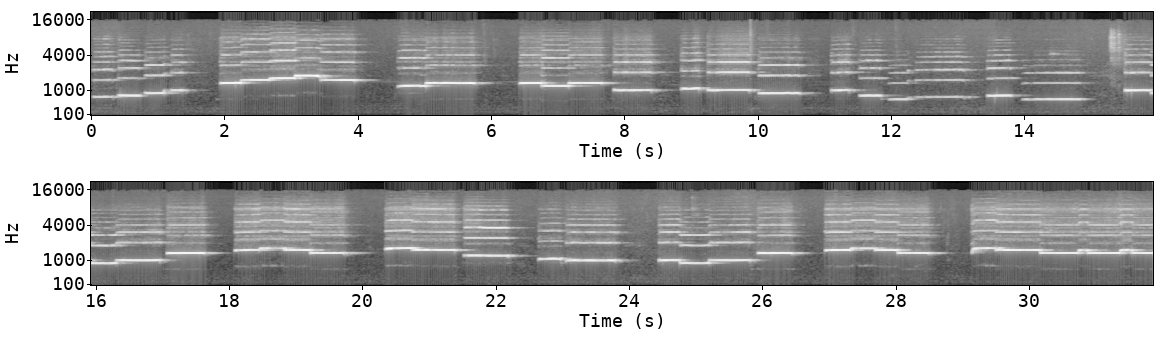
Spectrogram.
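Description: A tin whistle playing a slow unaccompanied melody. The phrases last a second or two each, with short breaks for breath between them, and the notes are held with small ornaments.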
